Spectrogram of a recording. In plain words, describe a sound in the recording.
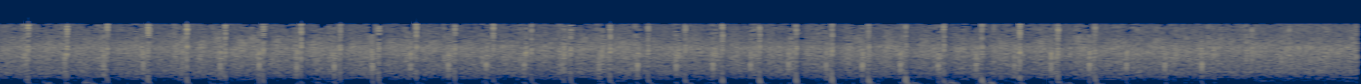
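Hands clap in a steady, even rhythm.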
